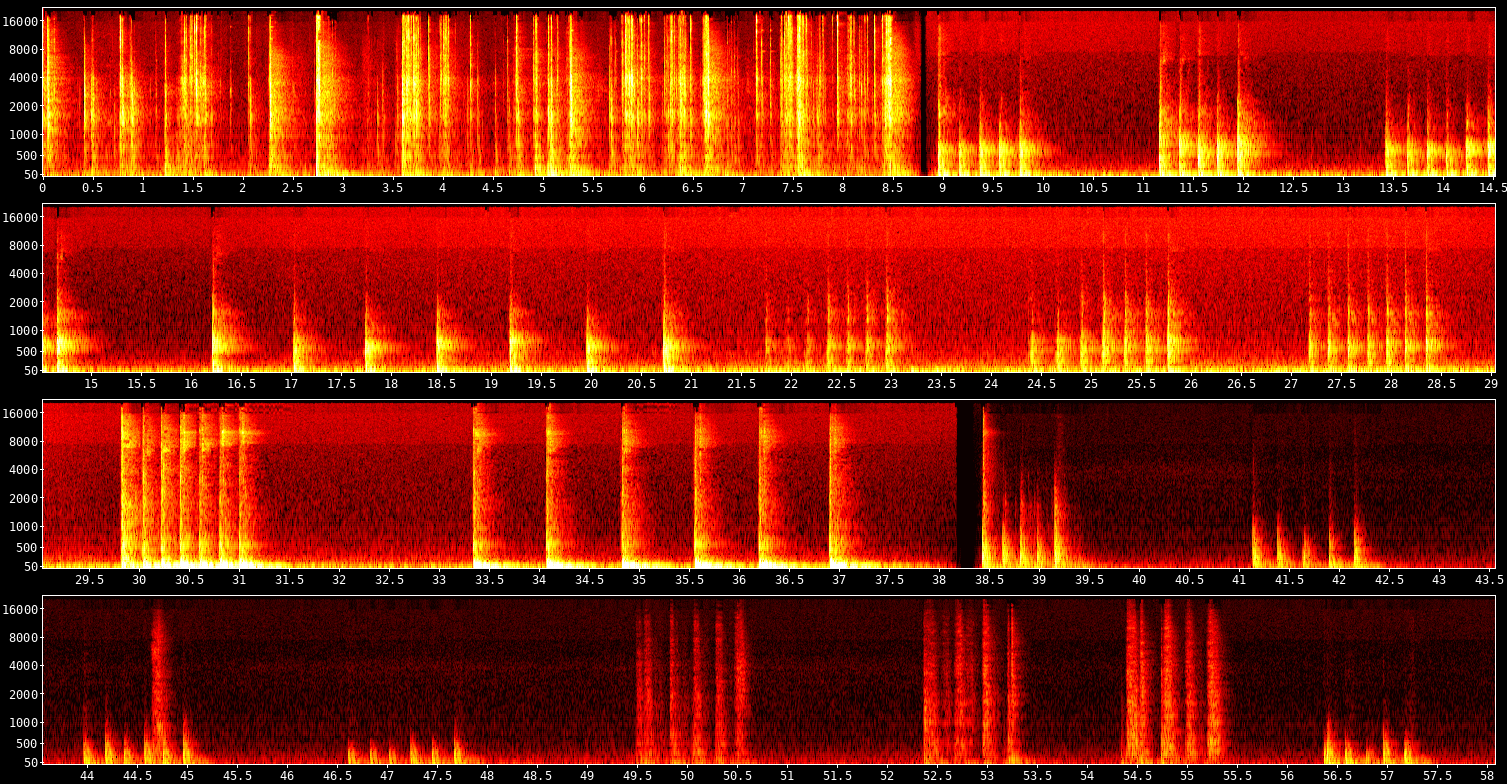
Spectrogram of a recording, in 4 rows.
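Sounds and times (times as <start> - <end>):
key rattling in door lock: 0.0 - 8.8
knocking on door: 8.9 - 10.1, 11.2 - 12.2, 13.4 - 15.0, 24.4 - 26.0, 29.8 - 31.4, 33.3 - 37.4, 38.4 - 39.5, 41.1 - 42.4, 44.0 - 45.2, 56.4 - 57.4.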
